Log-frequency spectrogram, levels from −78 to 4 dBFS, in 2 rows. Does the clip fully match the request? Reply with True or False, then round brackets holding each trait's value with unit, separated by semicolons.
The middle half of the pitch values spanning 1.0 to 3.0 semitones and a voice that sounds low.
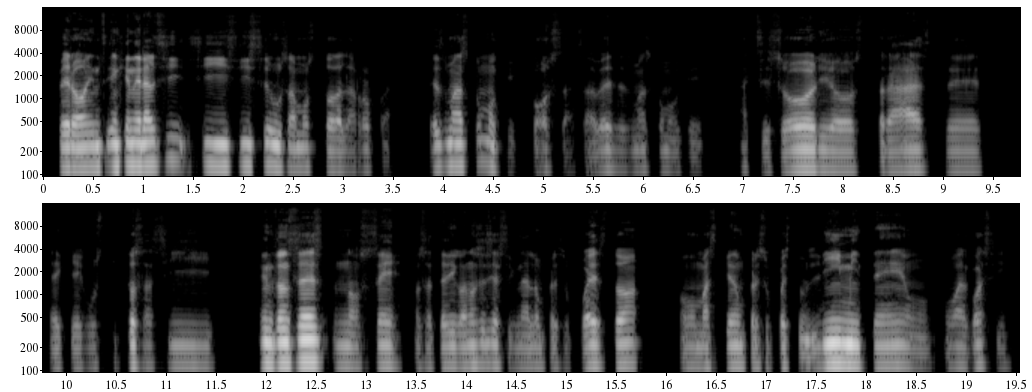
True (2.4 semitones; 105 Hz)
